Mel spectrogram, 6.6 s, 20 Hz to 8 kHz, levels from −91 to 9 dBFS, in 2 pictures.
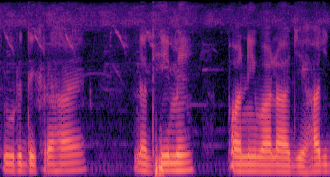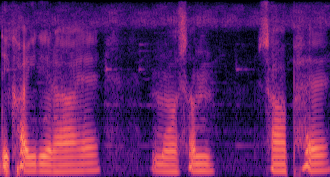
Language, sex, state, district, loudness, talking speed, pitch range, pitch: Hindi, male, Bihar, Begusarai, -19 LUFS, 145 wpm, 120-130 Hz, 125 Hz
